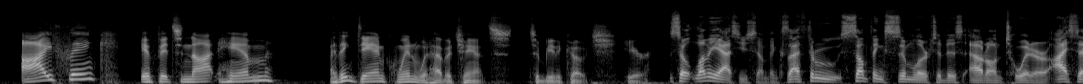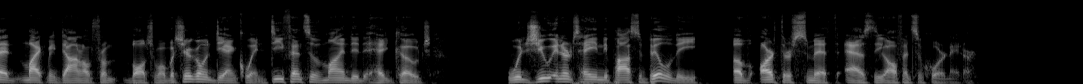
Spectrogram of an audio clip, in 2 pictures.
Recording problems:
none

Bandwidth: 14.5 kHz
